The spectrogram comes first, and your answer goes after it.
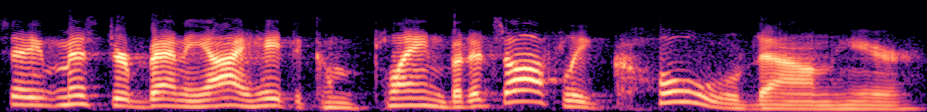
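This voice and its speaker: An actor playing a meek, earnest old guard in a 1950s radio comedy. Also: male voice, on the high side, sing-song, measured pace, sharp tone, heavily acted. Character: naive old vault guard living underground, meek and earnest. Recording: noisy, dull 1950s radio recording.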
